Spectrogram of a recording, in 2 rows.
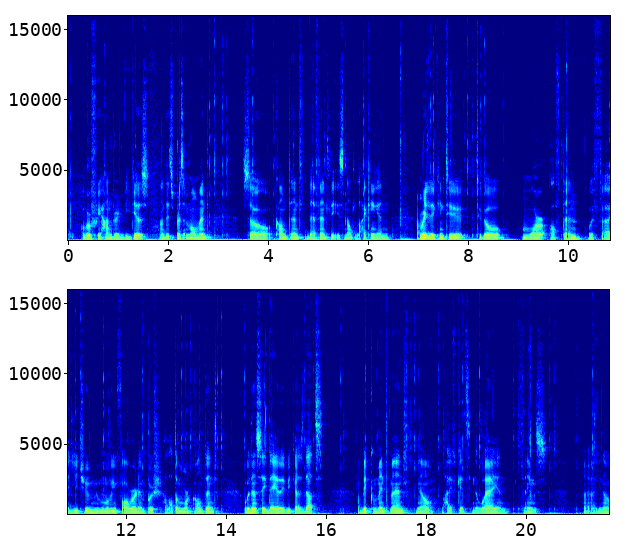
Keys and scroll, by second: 0.9 3, 2.0 Return, 6.6 3, 10.0 4, 12.5 4, 17.2 4, 19.2 4.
